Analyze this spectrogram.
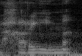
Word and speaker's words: harem: Or although they pronounced it in the episode Harim, which may be the Arabic pronunciation.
